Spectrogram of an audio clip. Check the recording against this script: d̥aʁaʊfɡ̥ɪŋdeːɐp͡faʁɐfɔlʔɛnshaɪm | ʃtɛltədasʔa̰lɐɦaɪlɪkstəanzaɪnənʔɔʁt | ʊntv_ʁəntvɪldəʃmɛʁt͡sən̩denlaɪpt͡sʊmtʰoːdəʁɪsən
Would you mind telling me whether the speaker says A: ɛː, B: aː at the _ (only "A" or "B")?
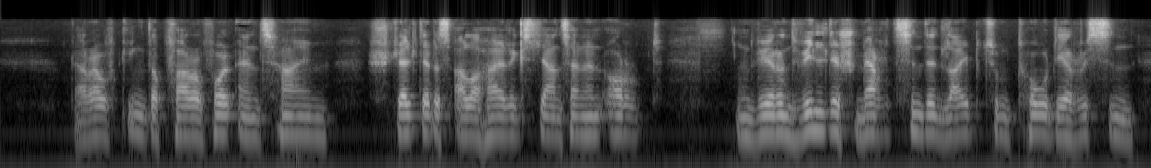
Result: A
